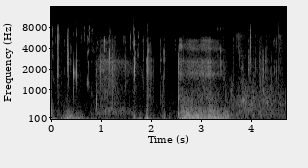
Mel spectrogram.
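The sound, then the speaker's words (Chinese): Chewing food in small bites, with soft crunching and biting noises coming in a few irregular bursts, faint and close. “慢慢的吃，一小口一小口的吃，就不会噎着了。”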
